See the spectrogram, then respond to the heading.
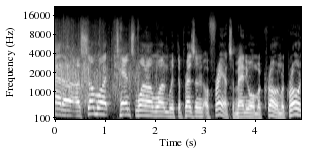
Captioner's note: cheers and applause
